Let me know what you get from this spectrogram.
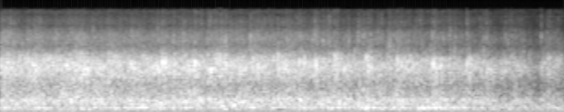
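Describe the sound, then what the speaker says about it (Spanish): Sustained applause from a church congregation, a dense, even wash of clapping held at steady volume throughout, easing slightly at the end, with no voices standing out. "Dale un aplauso al Rey de Reyes y al Señor de Señores."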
